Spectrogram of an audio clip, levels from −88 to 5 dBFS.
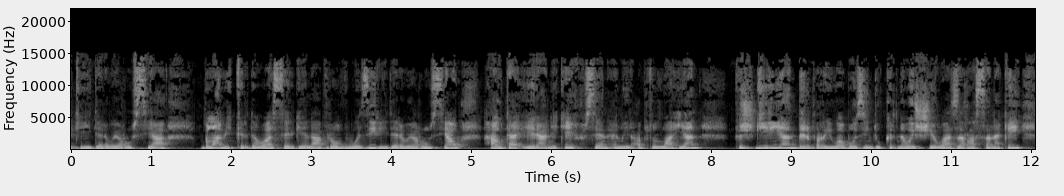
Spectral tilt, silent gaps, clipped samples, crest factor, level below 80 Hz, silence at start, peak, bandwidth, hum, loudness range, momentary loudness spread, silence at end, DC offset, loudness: -4.5 dB/octave; none; under 0.1%; 14 dB; -62 dBFS; 0 s; -14 dBFS; 15.5 kHz; none; 1 LU; 4 LU; 0 s; under 0.1%; -27 LUFS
